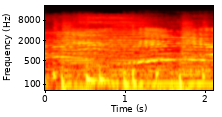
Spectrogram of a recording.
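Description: A woman's drawn-out spoken answer over background music.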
